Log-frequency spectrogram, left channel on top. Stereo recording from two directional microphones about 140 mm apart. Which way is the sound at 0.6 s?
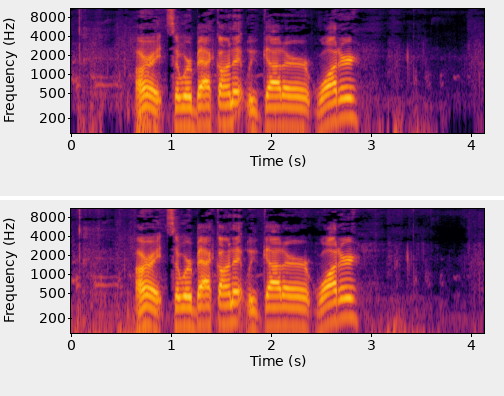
15° left (ahead or behind).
